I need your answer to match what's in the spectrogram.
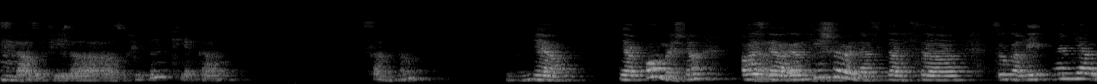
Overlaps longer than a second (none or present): none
